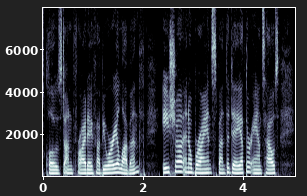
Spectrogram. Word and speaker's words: Asha: It's as ha is how it's spelled, but it's Asa.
